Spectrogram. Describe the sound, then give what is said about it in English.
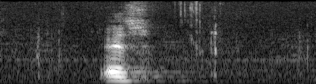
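Soft, sticky chewing of a fudgy brownie: one brief burst of wet mouth noise mixed with a short voiced hum, then a faint smack and quiet. “I'm sorry for the noises.”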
